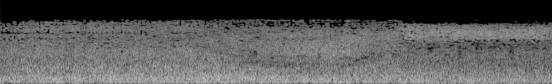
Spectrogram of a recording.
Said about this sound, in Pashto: د شنو باغونو په مینځ کې د خورا یخي پاکي او سپینې اوبو په لرلو مشهوره د مزار بابا په نوم چینه هر جمعه د سلګونو سیلانیانو کوربه وي.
